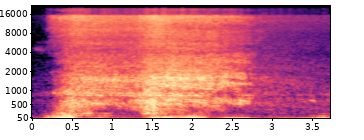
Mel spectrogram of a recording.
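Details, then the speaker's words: 2012 Vauxhall/Opel Corsa 3-cylinder after timing chain replacement (timing had been far out, tappets dry): engine revs smoothly and returns to idle with no rattle once oil pressurized the tappets; running normally. "better. That's much better now. Much better. Yeah. Oil's gone around the system, pressurized all the tappets."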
